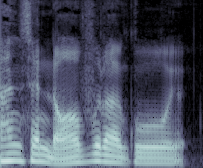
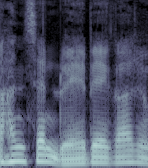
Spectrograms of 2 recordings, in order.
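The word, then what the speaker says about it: Hansen-Løve: 보통 우리가 미아 한센 러브라고 발음을 했는데 원래 발음은 미아 한센 레베가 좀 더 좀 가까운 발음인가 봐요.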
